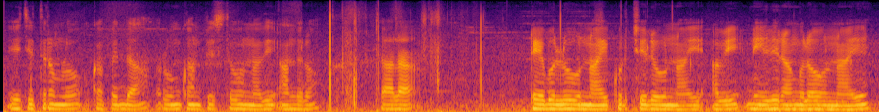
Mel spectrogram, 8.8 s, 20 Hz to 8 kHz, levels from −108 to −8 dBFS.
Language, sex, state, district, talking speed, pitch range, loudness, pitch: Telugu, male, Telangana, Mahabubabad, 115 wpm, 105-115 Hz, -25 LUFS, 110 Hz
